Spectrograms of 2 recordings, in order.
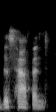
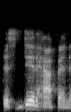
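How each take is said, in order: First: Said in the usual way. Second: "did" stressed, then falling; emphatic DID. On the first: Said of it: "instead of just the regular past tense". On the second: Shown as a demonstration. Teacher contrasting two past tenses, stress on "did". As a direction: make "did" the strong word. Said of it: "I would use the English emphatic past tense".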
